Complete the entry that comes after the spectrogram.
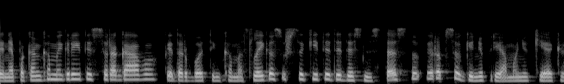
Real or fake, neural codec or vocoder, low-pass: real; none; 5.4 kHz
